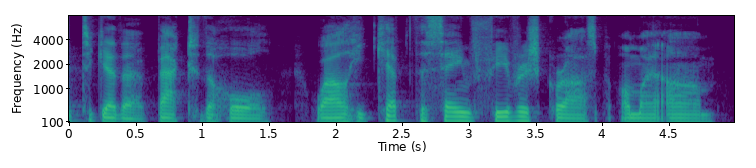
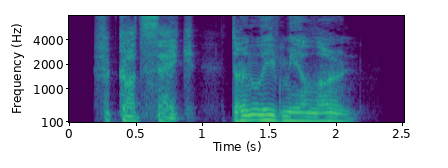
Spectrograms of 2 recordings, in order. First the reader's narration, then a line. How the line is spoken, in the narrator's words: moaned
